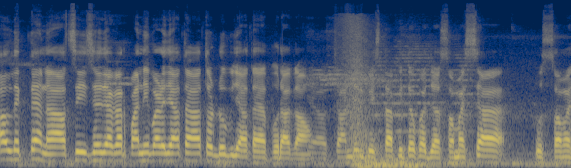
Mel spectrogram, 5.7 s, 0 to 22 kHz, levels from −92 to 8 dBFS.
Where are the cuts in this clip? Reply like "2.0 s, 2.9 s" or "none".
3.4 s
